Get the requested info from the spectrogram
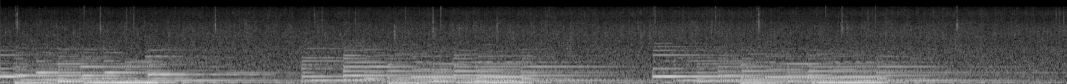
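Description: Slow, soft relaxing music with held notes and deep bass, in phrases that swell and fade about every three seconds, mixed with a steady bed of falling rain and scattered drop ticks.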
